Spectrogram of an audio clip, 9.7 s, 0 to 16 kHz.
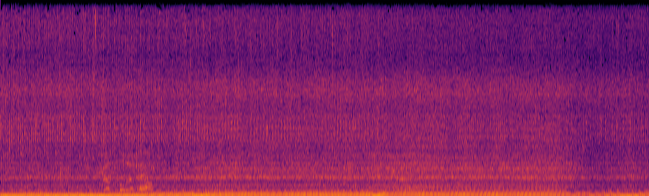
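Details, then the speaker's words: Yamaha 90hp four-stroke outboard on an 18ft G3 boat, replacing a 60hp two-stroke, after the throttle linkage was adjusted to fix revs that stuck high in neutral. Smooth, even idle; revs step up twice and drop back cleanly with no stumbling; normal. "so i had to adjust the linkage and once we got that adjusted it purged like a kitten"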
